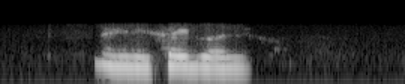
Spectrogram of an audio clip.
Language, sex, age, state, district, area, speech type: Punjabi, female, 18-30, Punjab, Fazilka, rural, conversation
